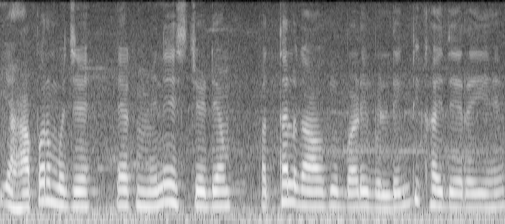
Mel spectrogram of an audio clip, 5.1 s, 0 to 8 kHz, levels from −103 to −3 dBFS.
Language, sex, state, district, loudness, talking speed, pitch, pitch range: Chhattisgarhi, male, Chhattisgarh, Jashpur, -15 LUFS, 180 wpm, 155 Hz, 150-170 Hz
